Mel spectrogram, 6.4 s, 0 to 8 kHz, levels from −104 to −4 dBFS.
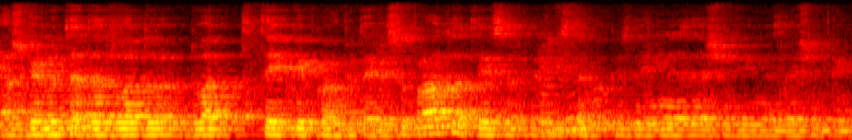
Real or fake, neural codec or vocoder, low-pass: real; none; 7.2 kHz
